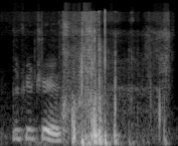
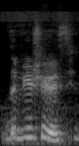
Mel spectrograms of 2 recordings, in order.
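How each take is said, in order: First: Slow, drawn-out "live your truth"; slow emphatic repeat. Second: Soft, offhand "live your truth"; quiet reassurance. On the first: Encouraging a chatter, slow and drawn-out. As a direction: stretch each word for emphasis. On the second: Telling a chatter it's okay, quietly. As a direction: say it softly, in passing. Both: Real, not acted.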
